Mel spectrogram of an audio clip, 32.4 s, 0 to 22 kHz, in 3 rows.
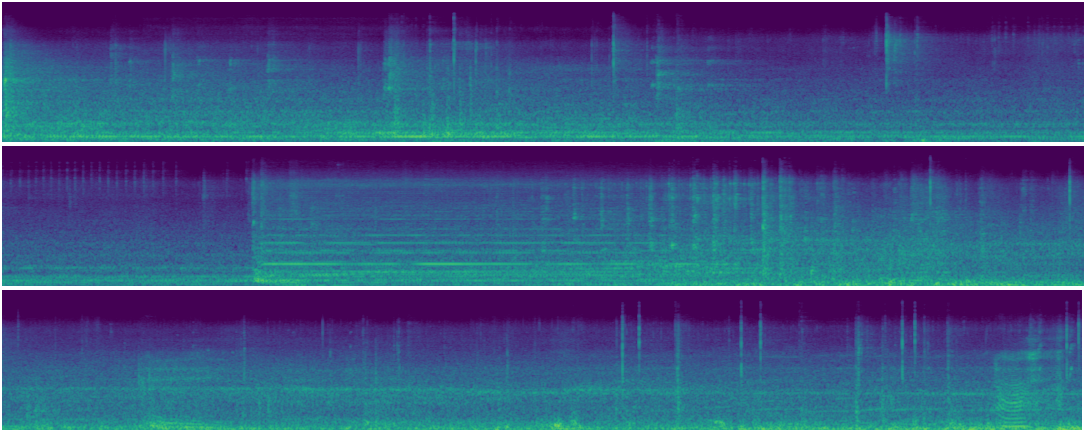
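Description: Bicycle rolling through a reverberant concrete parking garage. About 13 seconds in, the garage door starts opening with a sudden louder rumble and a steady hum that breaks off into pulses over about five seconds. From then on the bicycle rides out onto an asphalt street, with denser tyre and traffic noise.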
